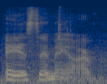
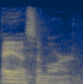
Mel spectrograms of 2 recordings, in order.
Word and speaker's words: ASMR: I have some solid ASMR. Am I saying it right? – You are not. – How do you say there's it? One, you're adding an extra A in there. It's just ASMR.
